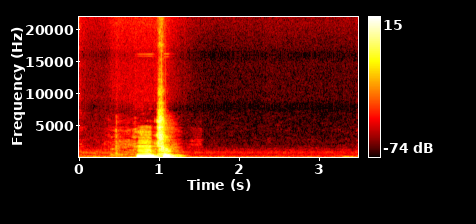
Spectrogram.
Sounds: Sneeze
